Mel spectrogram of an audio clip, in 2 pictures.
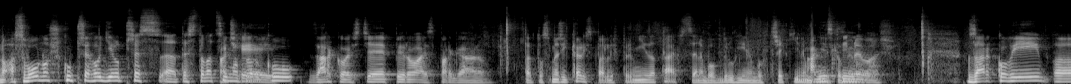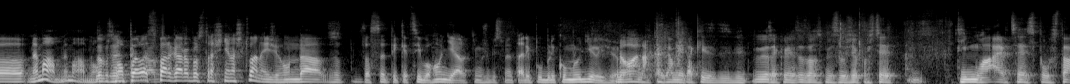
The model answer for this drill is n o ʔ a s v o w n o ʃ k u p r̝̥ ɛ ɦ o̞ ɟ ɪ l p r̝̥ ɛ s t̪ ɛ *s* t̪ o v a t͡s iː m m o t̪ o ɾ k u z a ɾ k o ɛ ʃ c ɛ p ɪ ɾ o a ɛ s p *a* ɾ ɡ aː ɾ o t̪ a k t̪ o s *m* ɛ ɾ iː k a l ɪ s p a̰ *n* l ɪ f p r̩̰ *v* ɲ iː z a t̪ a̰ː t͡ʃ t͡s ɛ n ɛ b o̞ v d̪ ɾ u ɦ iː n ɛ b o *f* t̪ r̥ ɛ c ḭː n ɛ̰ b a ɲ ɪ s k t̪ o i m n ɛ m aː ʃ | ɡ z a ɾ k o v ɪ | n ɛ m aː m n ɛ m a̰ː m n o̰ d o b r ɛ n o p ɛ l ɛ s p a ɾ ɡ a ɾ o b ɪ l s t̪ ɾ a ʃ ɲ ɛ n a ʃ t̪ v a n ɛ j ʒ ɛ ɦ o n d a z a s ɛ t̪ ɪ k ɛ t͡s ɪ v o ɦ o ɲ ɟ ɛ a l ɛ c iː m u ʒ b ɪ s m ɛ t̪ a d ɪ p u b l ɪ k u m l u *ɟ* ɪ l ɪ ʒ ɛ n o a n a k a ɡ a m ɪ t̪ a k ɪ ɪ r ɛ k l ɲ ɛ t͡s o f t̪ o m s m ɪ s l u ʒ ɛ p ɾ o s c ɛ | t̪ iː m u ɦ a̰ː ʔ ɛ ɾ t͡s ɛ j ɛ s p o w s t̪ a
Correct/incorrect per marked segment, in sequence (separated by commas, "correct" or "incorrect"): correct, correct, correct, incorrect, correct, correct, correct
